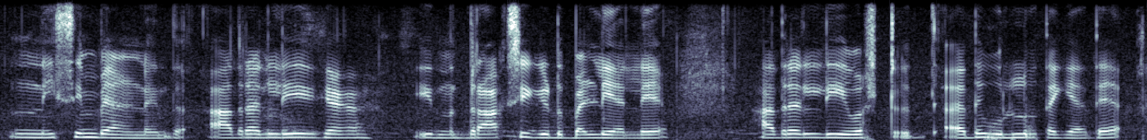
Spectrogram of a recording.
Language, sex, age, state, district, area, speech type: Kannada, female, 30-45, Karnataka, Vijayanagara, rural, spontaneous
